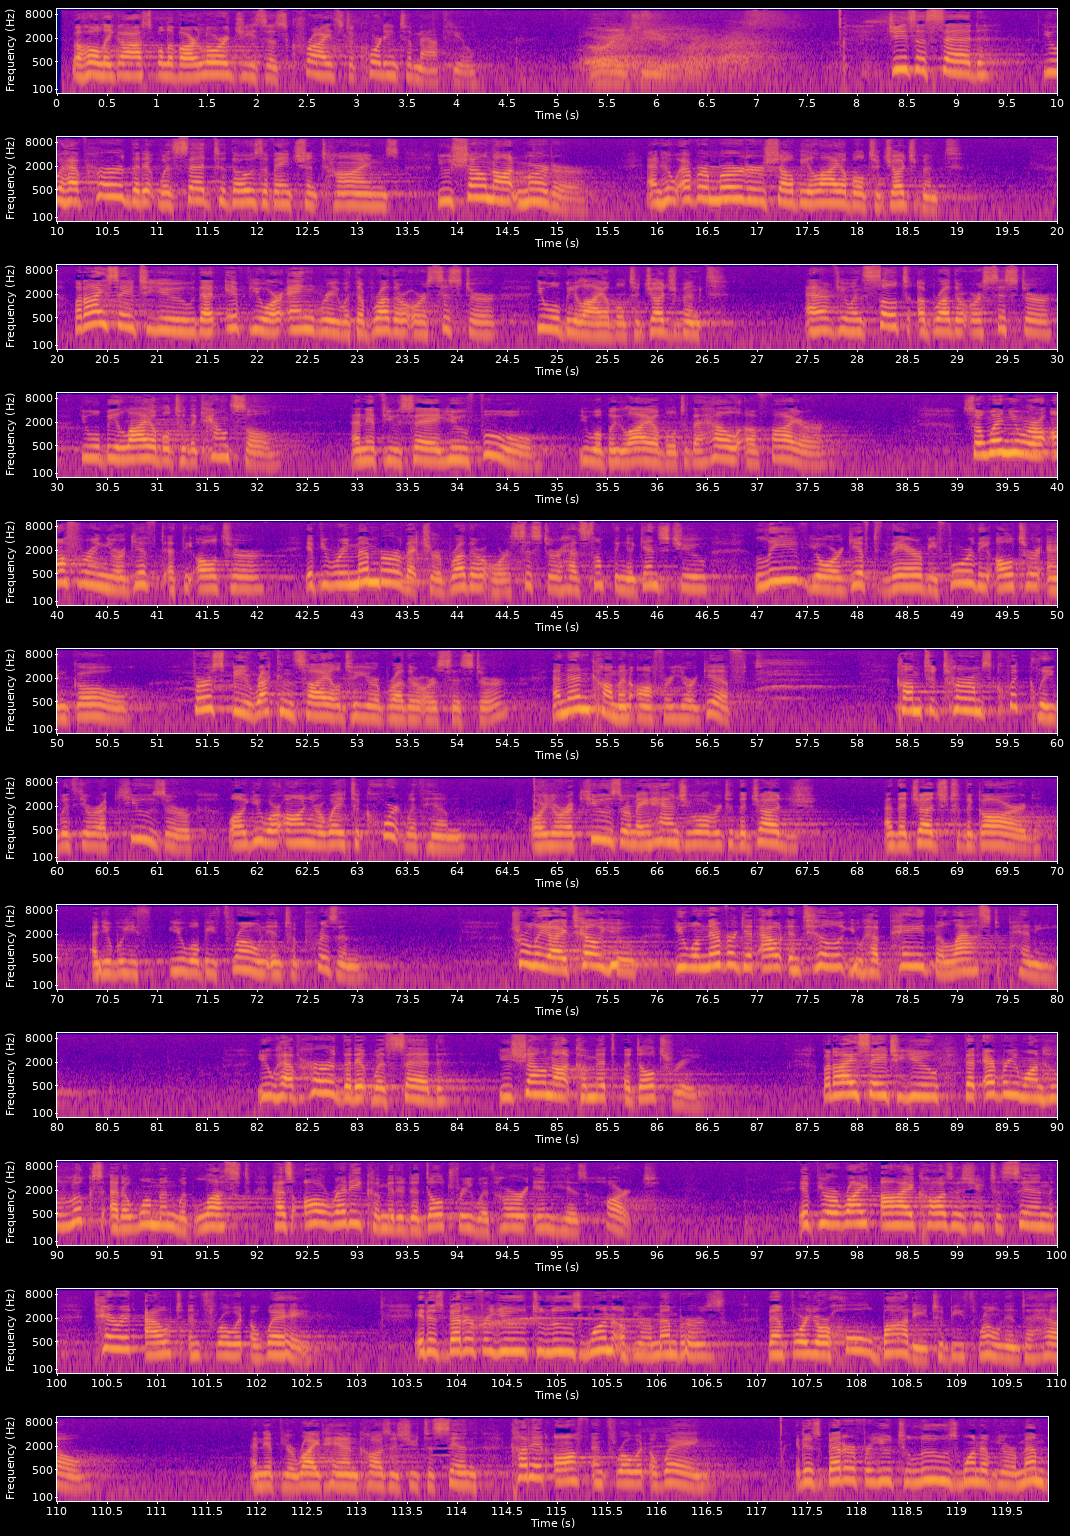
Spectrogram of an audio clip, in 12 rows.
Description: Sermons from St. Cross Episcopal Church Live On Feb 16 2020 | 00:14:41 1x 00:00 / 00:14:41 Subscribe Share Apple Podcasts Spotify Overcast RSS Feed Share Link Embed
